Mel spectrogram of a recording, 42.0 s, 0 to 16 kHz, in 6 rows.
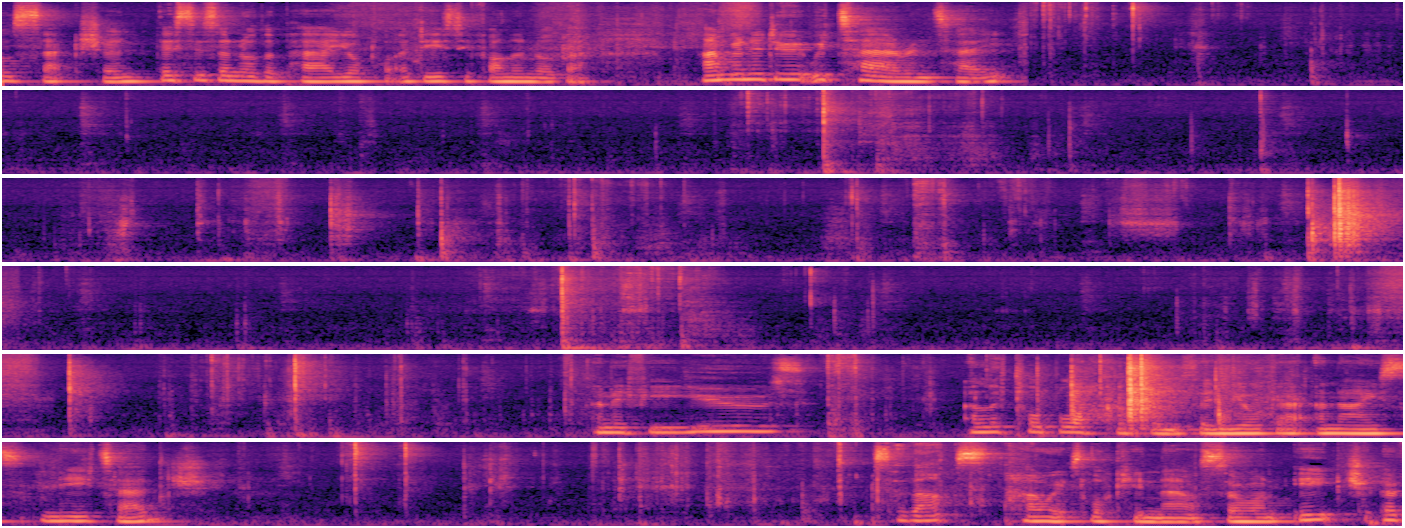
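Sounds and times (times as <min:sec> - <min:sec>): tape crackling and tapping: 0:08.4 - 0:25.6, 0:26.4 - 0:31.0, 0:32.0 - 0:40.1.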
